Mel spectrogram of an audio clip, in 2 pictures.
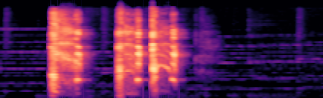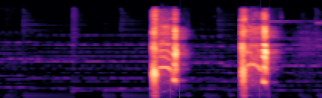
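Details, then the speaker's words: Adult voluntarily coughing on purpose, five short high-pitched deliberate coughs in two groups imitating a baby's cough; voluntary cough, not illness. "Oh no, I'm coughing on purpose now. Am I going to die?"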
